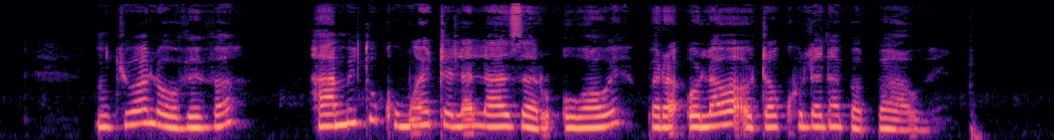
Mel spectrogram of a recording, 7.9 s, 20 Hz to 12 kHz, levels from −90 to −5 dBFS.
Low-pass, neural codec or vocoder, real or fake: 10.8 kHz; none; real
